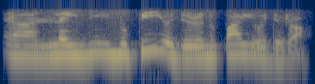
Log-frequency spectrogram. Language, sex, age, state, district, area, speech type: Manipuri, female, 45-60, Manipur, Imphal West, urban, conversation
